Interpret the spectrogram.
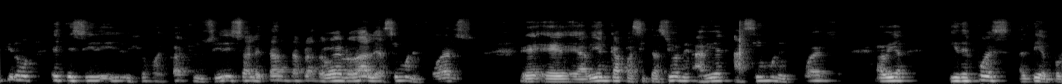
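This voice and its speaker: A man's voice: medium pitch, darkish tone. A man in his fifties with an Argentine Spanish accent, a pastor teaching a Bible class in an informal sermon style, with emphatic, chatty asides. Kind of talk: informal sermon-style lecture with personal stories.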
